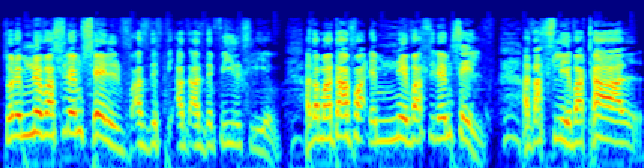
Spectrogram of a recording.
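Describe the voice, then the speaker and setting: A man's voice: sits high, brisk, pushed and bright, dry recording, soft background music. A man with a Jamaican accent hosting a talk show in Patois, giving emphatic, repetitive commentary peppered with catchphrases. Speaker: radio show host.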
